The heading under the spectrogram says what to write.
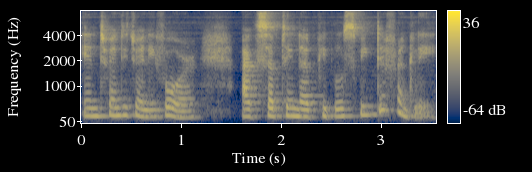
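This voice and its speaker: This woman's medium-pitched voice has a dark, mellow tone and is somewhat breathy. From Grenada. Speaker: podcast host. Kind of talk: solo podcast monologue. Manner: conversational.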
